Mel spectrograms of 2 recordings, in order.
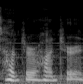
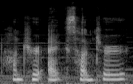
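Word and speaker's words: Hunter × Hunter: getting into it that it's pronounced hunter hunter not hunter x hunter i'm on season three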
